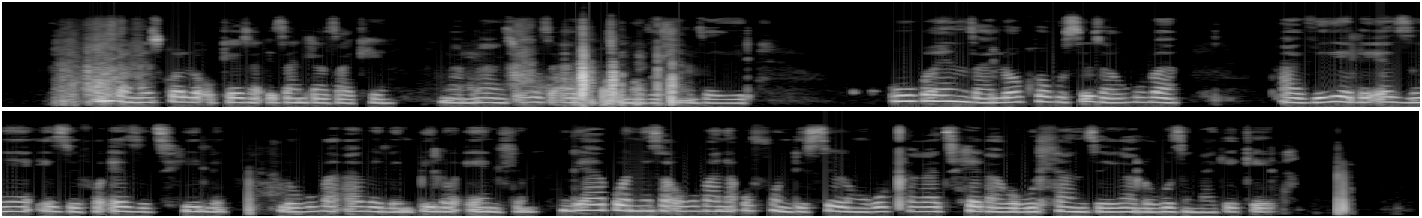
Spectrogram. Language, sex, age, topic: North Ndebele, female, 25-35, health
